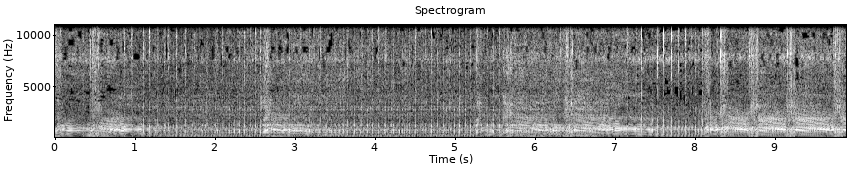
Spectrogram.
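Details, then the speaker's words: Stihl 038 Magnum chainsaw, started after sitting four to five days: crisp two-stroke revs climbing and dropping cleanly on each blip, no misfire or bog; starts and runs properly. "okay i'm gonna call this a wind this thing's ready to go in the wood"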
